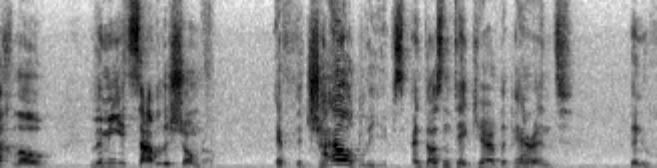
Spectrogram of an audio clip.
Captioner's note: Hebrew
